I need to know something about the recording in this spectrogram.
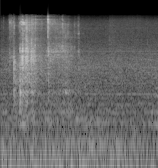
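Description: A brief metallic clinking rattle, several quick jingling strikes in the first second, over a steady low room hum.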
